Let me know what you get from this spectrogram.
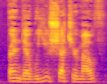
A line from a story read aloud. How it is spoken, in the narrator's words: his mother said sharply, then more warily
